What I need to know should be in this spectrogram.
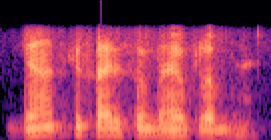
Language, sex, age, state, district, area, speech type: Hindi, male, 45-60, Uttar Pradesh, Ayodhya, rural, conversation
